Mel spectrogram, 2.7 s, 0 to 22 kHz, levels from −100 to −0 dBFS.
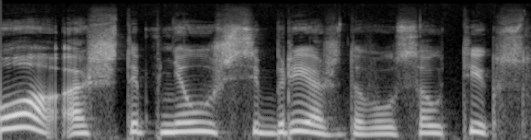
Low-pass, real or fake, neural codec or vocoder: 19.8 kHz; real; none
